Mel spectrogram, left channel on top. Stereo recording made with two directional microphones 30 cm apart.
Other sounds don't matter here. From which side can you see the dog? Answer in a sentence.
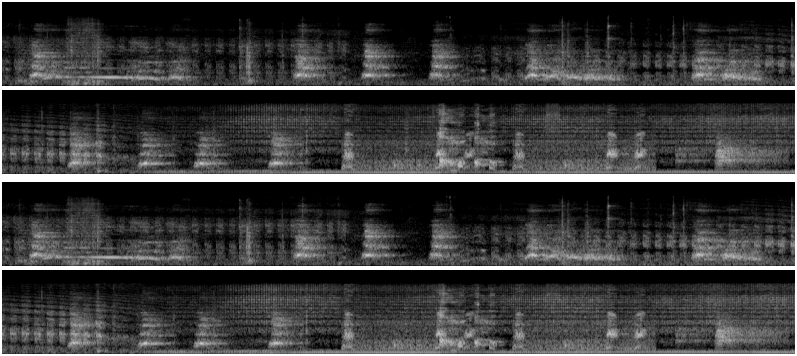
In this clip you hear the dog in the centre.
